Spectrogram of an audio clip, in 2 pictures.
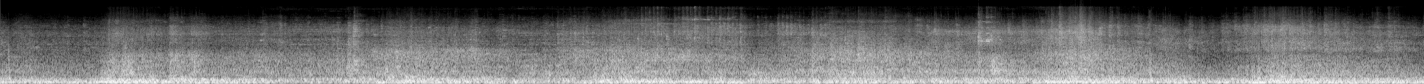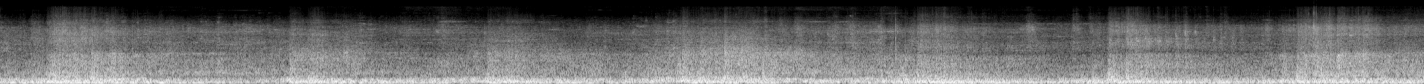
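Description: BNSF double-stack intermodal freight train rolling past at close range: loud, steady rumble of steel wheels on rail, swelling and easing about every two seconds as the cars' wheel sets go by.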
